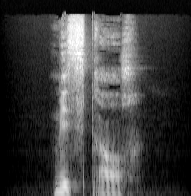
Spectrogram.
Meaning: 1. abuse, cruel treatment (not in the sense of “verbal abuse, insult”) 2. misuse, wrong use
- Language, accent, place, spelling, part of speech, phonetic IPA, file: German, Germany, Berlin, Missbrauch, noun, [ˈmɪsˌbʁaʊ̯x], De-Missbrauch.ogg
